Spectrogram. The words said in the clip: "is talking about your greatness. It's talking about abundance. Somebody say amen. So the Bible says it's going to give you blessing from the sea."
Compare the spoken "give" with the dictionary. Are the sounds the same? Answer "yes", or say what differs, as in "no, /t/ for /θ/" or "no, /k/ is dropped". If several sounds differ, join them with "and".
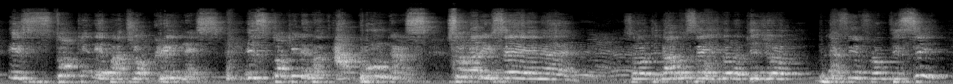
no, /p/ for /v/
